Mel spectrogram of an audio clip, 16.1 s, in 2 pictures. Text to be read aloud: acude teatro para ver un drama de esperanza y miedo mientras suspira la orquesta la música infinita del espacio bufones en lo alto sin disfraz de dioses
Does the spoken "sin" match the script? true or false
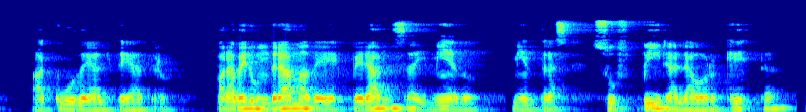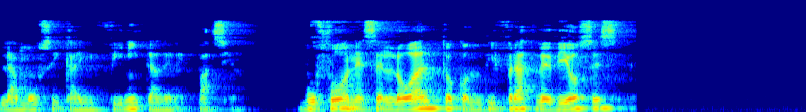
false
